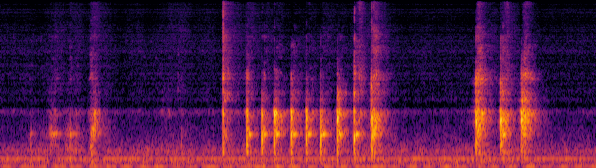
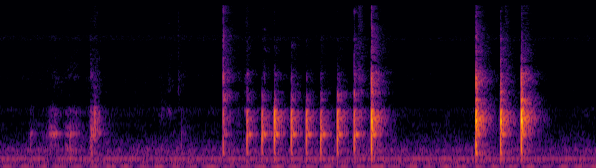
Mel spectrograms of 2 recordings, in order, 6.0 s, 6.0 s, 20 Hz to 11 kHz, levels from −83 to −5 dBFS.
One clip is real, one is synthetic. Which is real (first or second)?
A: second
